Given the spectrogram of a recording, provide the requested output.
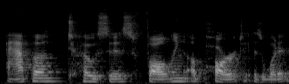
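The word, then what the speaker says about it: apoptosis: cell death called Apatow sious is greek it's pronounced app' ptosis falling apart is what it means results in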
